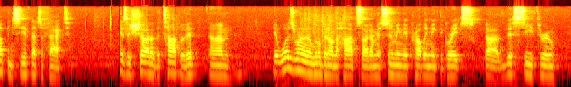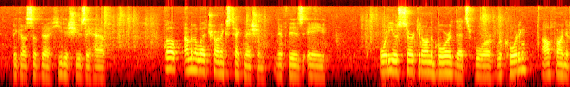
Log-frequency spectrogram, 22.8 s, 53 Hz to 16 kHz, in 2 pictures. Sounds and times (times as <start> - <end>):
Speech: 0.0 - 1.5, 2.4 - 4.9, 5.5 - 13.7, 14.7 - 18.0, 19.0 - 22.8.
